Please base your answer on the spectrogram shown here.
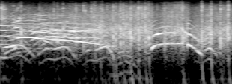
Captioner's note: cheers and applause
